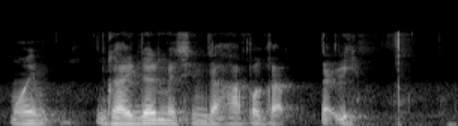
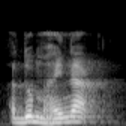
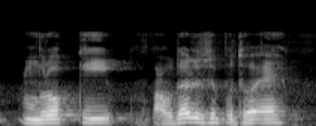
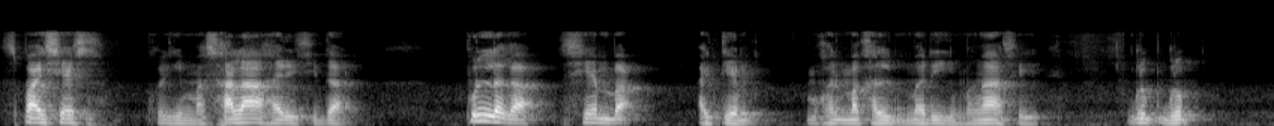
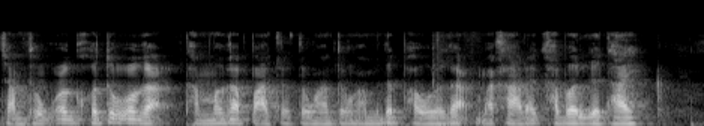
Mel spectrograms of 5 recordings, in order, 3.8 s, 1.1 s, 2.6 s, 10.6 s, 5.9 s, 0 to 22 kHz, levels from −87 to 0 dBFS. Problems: none marked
